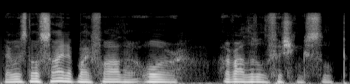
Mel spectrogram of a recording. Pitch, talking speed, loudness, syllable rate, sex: 115 Hz, 240 wpm, -15 LUFS, 5.9 syllables/s, male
